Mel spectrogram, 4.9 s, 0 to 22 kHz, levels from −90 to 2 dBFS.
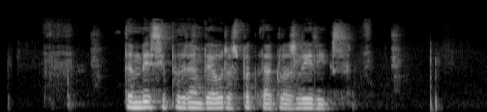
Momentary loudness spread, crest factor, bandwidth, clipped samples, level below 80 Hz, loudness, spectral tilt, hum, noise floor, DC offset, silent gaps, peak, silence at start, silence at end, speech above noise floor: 14 LU; 18 dB; 11 kHz; under 0.1%; -78 dBFS; -26 LUFS; -5 dB/octave; none; -63 dBFS; under 0.1%; none; -10 dBFS; 0.7 s; 0.9 s; 38 dB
